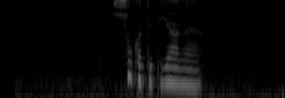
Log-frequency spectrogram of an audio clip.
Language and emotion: Russian, angry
